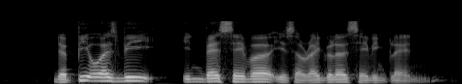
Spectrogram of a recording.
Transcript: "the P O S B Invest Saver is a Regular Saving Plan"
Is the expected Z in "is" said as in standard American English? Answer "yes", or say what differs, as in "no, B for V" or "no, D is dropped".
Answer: no, S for Z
